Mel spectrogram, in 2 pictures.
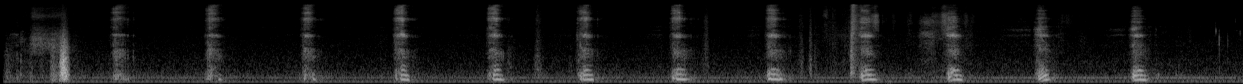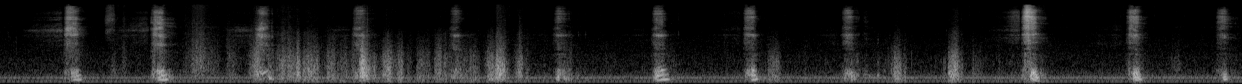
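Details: Pet wheezing: rapid, regular, noisy breath sounds about once a second.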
